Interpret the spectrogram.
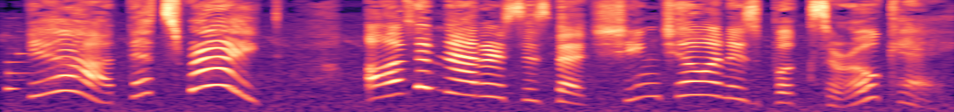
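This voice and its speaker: A tiny fairy-like companion girl, with a very high, squeaky voice that swoops wildly up and down. She is blunt and nosy. The game audio behind her is heavily noisy. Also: huge pitch swings, measured pace, exaggerated voice. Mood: chirpy.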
